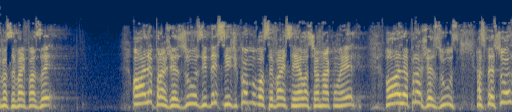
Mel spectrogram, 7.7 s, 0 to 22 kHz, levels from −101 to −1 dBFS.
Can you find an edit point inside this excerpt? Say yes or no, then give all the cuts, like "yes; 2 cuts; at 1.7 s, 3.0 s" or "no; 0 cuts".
no; 0 cuts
